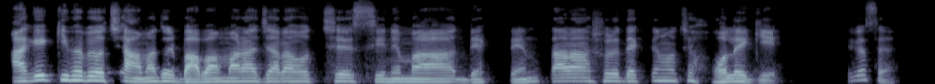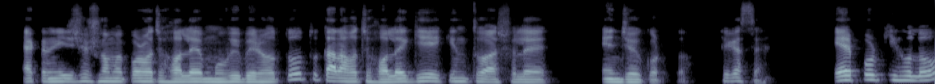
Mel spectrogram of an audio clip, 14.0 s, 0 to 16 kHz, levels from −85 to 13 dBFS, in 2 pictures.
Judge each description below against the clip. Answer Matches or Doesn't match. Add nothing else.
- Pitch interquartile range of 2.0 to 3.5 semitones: Matches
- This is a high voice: Doesn't match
